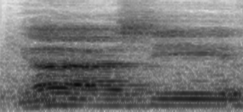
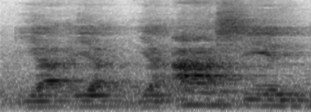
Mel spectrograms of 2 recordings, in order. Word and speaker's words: Yasin: Yasin, wal Qur'an lagi diajiin. Tapi kalau orang nggak bisa ngaji tapi bacanya Latin. Ya asin. Ya asin ini malah terbelalak kata orang tuanya. Ya asin. Emang petai gua katanya.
